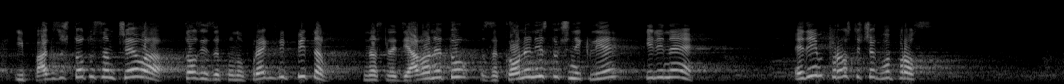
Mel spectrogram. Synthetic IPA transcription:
ipakzɐʃt̪ɔt̪osəmt͡ʃɛlˠət̪ɔzizɐkonopɾoɛk̚t̪vipit̪əmnɐslɛd̪ʲjavɐnɛt̪ozɐkɔnɛnist̪ot͡ʃnikliɛilinɛ | ɛd̪inpɾɔst̪it͡ʃəkvɐpɾɔs

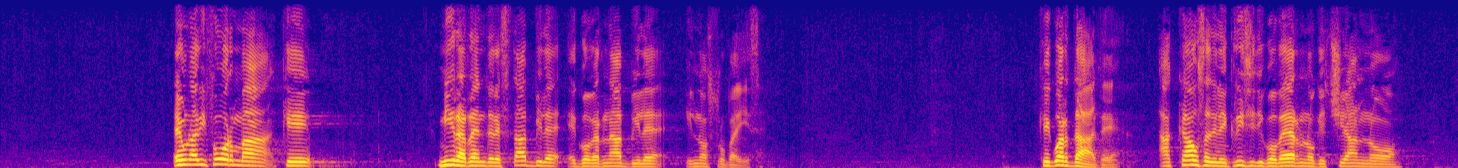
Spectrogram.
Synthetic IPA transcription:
ɛunaɾiformake | miːɾaːrːɛnd̪eɾest̪abileeɡovernabile | ilnɔst̪ɾopaḛːz̥e̥ | k̟eɡward̪aːt̪ḛ | akːawzad̪elːekɾiːzid̪iɡovɛrnok̟et͡ʃːianːo

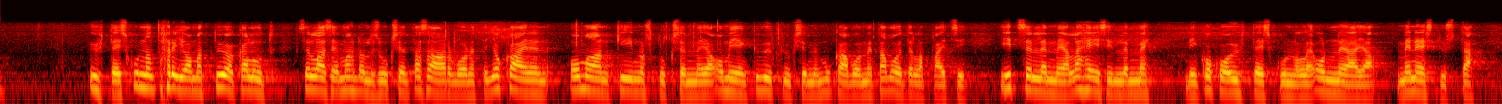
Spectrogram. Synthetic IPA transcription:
yht̪eiskunːɑnt̪ɑrjoɑmɑt̪tyøkɑlut̪se̞lːɑˑiseːmɑhdolːisuːkseːnt̪ɑsɑɑrʋoːnet̪ːæjokɑinenomɑnkiːnːost̪uksemːejɑomieŋkyʋykːyːksemːemukɑʋoimːet̪ɑʋoit̪elːɑppɑit̪si | it̪selːemːejɑlæɦeisilːemːenʔiːŋkokoyht̪eiskunːɑlːeonːeɑjɑmenest̪yst̪æ

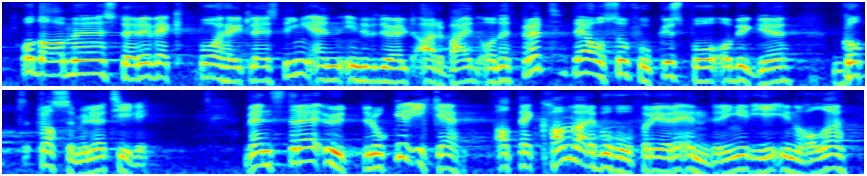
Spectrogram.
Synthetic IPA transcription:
ɔd̪ɑmɛst̪œɾəʋɛkt̪pʰɔhœʏt̪leːsnɪŋɛnɪ̰nd̪ɪʋɪd̪ʉɛlt̪ʰɑ̰ɾbæɪd̪ɔ̰nɛt̪̚ːbɾɛt̪ːd̪ɛæɾɔsːɔfuːkʉspʰɔʔɔbʏɡːəɡɔt̪ːkʰlɑsəmɪljøːt̪ʰiːlɪ̰ | ʋɛnst̪ɾəʔʉːt̪əlʊkːəɾɪkːəʔɑt̪̚d̪ɛkʰɑnʋæːɾəbəɦuːʋfɔɾɔjøːɾəɛnd̪ɾɪŋəɾɪʔɪnːəhɔlːə

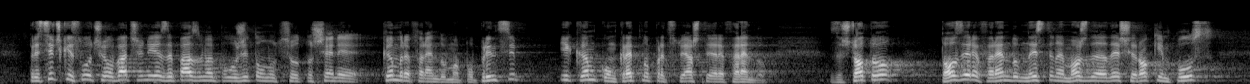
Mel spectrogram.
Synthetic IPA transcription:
pɾifsit͡ʃkislˠut͡ʃəjiobat͡ʃɛniɛzɐpazvɐmɛpolˠoʒit̪ɛlˠnot̪o̥siot̪noʃɛniɛkəmɾɛfɛɾɛnd̪ʊməpopɾint̪sip̚ | ikəmkoŋkɾɛt̪nopɾɛt̪st̪ojaʃt̪ijəɾɛfɛɾɛnd̪ʊ̰m | zɐʃt̪ɔt̪ot̪ɔziɾɛfɛɾɛnd̪umnɐist̪inəmɔʒɛd̪ɐd̪ɐd̪ɛʃiɾɔkimpulˠs

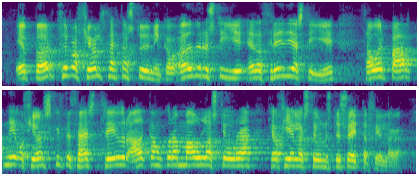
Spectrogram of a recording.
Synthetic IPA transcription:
ɛɾpœɾt̪fʏɾvafjœlθɛht̪anst̪ʏːðniŋkawœðɾʏst̪iːjɪʔɛðaθɾɪðjast̪iːjɪ | θawɛɾpaɾt̪nɪɔɣfjœlscɪlt̪ʏθɛst̪ʰːɾɪːɣðʏɾaðkawŋkʏɾavmaːwlast̪joːwɾaçawfjɛːlaɣst̪jownʏst̪ʏ̥sveːjt̪aɾ̥fjɛlɛ̰ɣa̰

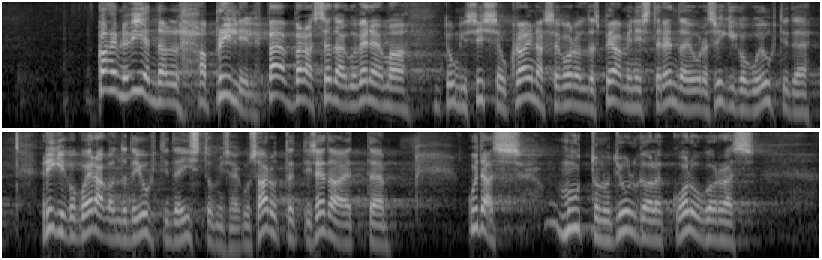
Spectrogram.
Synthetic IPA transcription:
kɑɦe̞ɡmne̞viːje̞nd̪ɑlɑprilʲːilpæevpæɾɑst̪se̞d̪ɑkujve̞ne̞mɑt̪uŋɡisːisːe̞ukrɑjnɑsːe̞ko̞rːɑld̪ɑspe̞ɑminist̪e̞ɾe̞nd̪̥ɑjuːɾe̞sriːɡiko̞ɡujuht̪id̪e | riːɡiko̞ɡ̥ue̞ɾɑko̞nd̪ɑd̪e̞juht̪id̪e̞ist̪umise̞̰kusɑɾut̪ːˑɑt̪ʲˑːise̞d̪̥ɑe̞t̪ːˑ | kujd̪ɑsmuːt̪ːˑunud̪julɡeo̞le̞kːˑuo̞luko̞rːɑs

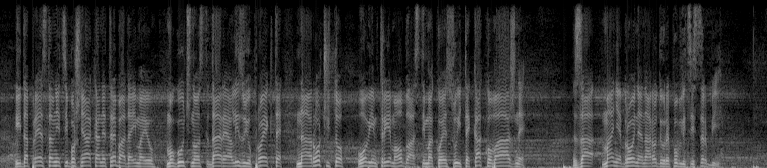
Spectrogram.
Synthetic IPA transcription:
id̪apɾe̞ːd̪t̪st̪aʋniːt̪sibo̞ʃɲaːkane̞t̪ɾe̞bad̪aimajuː | mo̞ɡuːt͡ɕno̞st̪d̪aɾe̞alizujuːpɾo̞je̞kt̪e̞ | naːɾo̞t͡ʃit̪o̞ | uo̞ʋimt̪ɾijemao̞blˠaːst̪imako̞je̞suit̪e̞kako̞ʋaːʒne̞ | zamaɲe̞bɾo̞ːjne̞naːɾo̞d̪e̞uɾe̞publit̪sisr̩bijḭ

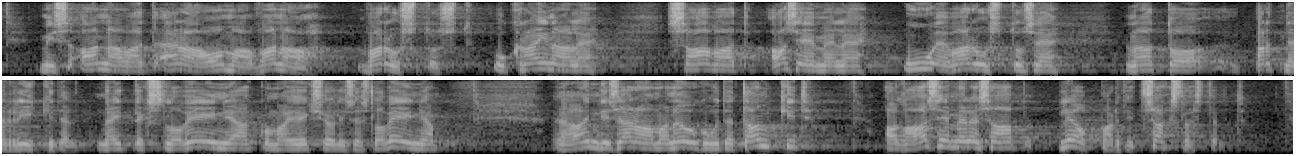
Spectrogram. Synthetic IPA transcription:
misɑnːɑvɑd̪̥æɾɑo̞mɑvɑnɑ | vɑɾust̪ust̪ukrɑjnɑle̞ | sɑːvɑd̪̥ɑse̞me̞le̞uːe̞vɑɾust̪use̞ | nɑːt̪ːˑo̞pɑrt̪ne̞rːiːkːˑid̪̥e̞lt̪næjt̪ːˑe̞ksːlo̞ve̞ːnʲiɑkumɑjeksio̞lʲise̞slo̞ve̞ːnʲiɑ | ɑnʲd̪̥isæɾɑo̞mɑnɤwko̞ɡud̪̥e̞t̪ɑŋkːid̪̥ | ɑɡ̥ɑɑse̞me̞le̞sɑːb̥le̞o̞pːˑɑrd̪̥id̪̥sɑkslɑst̪e̞̰lt̪

